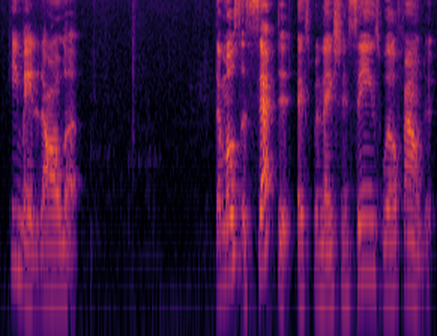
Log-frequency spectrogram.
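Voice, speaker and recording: A woman's voice: on the low side, sharp tone. A woman reading a children's storybook aloud as a storytime reader and explaining what is in it.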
